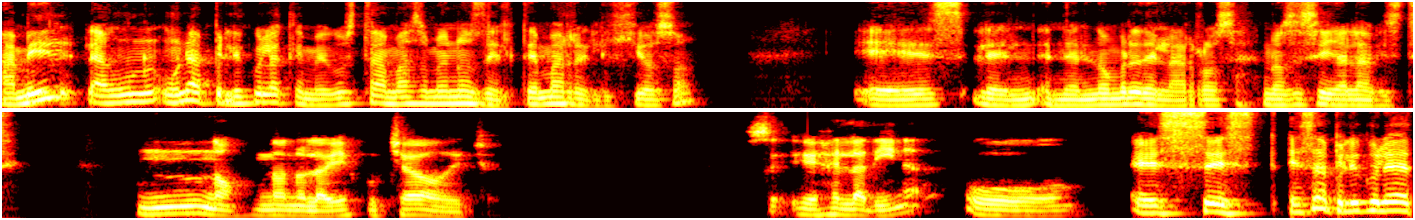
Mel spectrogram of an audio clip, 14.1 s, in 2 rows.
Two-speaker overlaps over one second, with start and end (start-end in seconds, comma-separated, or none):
none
